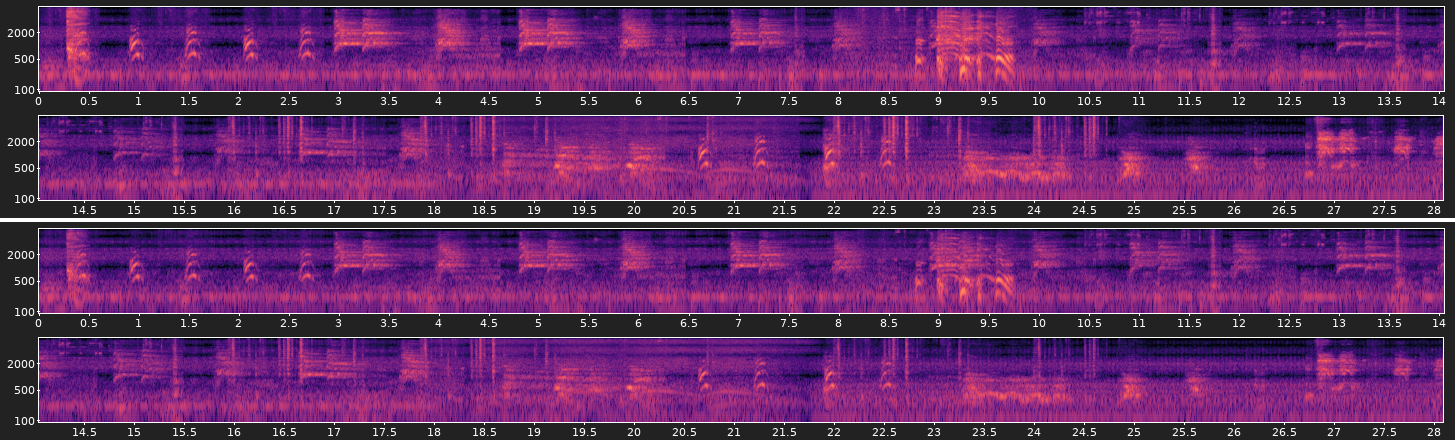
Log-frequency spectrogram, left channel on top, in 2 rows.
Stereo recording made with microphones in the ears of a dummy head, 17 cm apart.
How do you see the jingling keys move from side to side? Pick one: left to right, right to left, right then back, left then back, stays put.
right then back.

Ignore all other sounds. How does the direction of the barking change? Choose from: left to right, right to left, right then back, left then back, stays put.
right then back.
